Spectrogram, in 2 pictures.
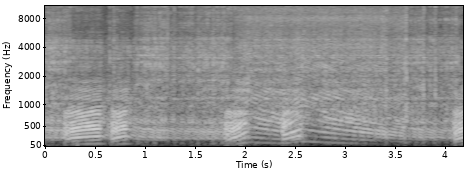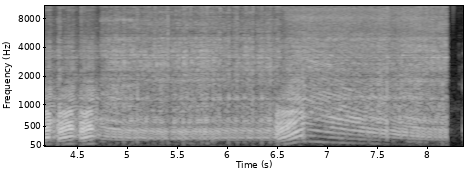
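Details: STIHL MS260 chainsaw after chain brake hand guard replacement, started to test the brake: quick revs with pitch rising and falling crisply and steady firing; running healthy.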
